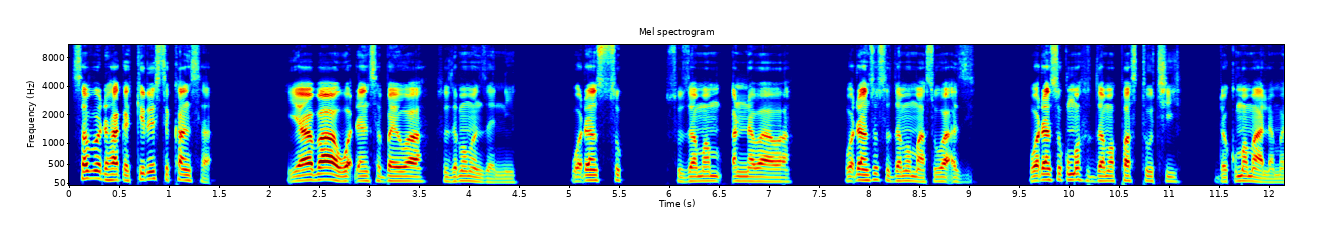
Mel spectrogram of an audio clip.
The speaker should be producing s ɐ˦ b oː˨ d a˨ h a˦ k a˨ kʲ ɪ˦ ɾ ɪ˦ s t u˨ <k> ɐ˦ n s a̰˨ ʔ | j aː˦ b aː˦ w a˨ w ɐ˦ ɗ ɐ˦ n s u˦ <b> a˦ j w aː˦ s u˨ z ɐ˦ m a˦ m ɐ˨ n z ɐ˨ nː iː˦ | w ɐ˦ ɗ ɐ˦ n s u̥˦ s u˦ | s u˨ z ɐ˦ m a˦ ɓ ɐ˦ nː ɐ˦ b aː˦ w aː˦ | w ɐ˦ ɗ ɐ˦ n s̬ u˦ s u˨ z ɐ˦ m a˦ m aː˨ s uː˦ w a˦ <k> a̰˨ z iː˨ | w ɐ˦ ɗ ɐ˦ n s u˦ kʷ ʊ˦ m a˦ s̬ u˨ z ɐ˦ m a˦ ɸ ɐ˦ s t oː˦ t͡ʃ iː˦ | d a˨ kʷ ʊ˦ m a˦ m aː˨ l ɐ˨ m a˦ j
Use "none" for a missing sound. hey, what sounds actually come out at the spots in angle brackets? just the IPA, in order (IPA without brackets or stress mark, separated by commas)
k, b, ʔ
